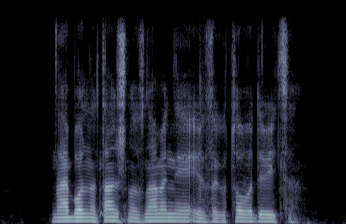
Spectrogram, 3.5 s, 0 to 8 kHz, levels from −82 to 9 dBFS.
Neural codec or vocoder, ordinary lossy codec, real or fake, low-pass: none; none; real; 7.2 kHz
